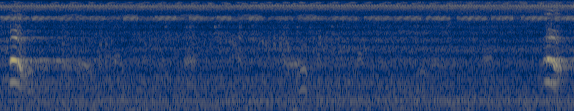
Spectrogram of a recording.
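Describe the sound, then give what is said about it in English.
Two loud, harsh squawks from a yellow-crowned night heron in a cypress bayou wetland, one at the very start and one near the end, separated by a quiet stretch with a faint, steady insect-like hum in the background. “The bayou's luxuriant wetness supports lush growth of trees and shrubs, which in turn offer secluded nesting for a broad range of birds, like the striking yellow-crowned night heron.”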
